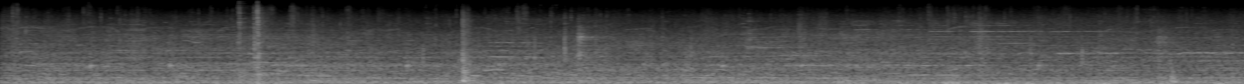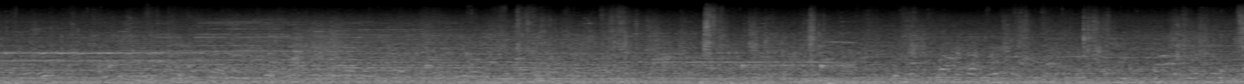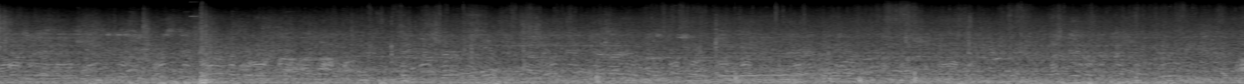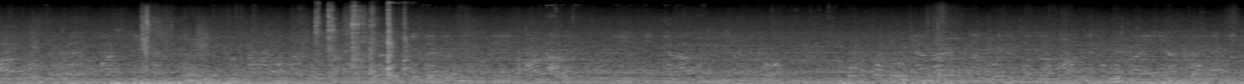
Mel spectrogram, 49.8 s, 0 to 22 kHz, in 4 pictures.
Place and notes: Sunny morning. Coke machines on one of the central streets of the city.
Tech.: Sony ECM-MS2 -> Tascam dr-680.
10 July 2013, ~10:00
